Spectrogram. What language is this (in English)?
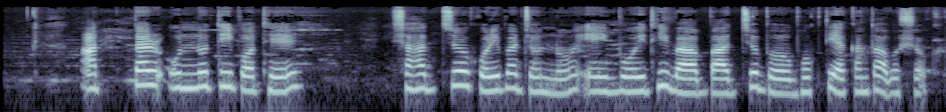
Bangla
